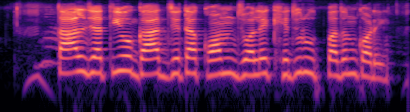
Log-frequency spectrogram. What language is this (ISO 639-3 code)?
ben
